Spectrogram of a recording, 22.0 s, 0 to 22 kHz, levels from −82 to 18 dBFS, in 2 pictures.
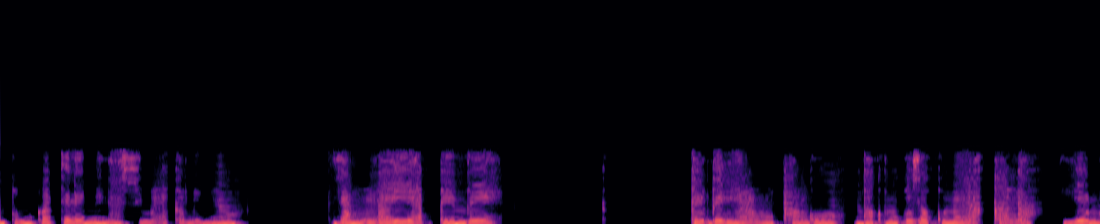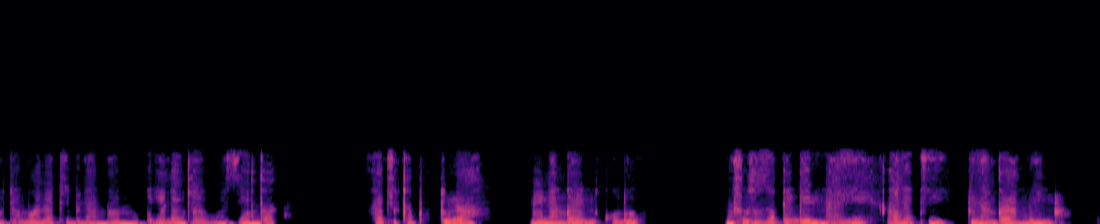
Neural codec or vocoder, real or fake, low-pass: codec, 44.1 kHz, 1.7 kbps, Pupu-Codec; fake; 7.2 kHz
